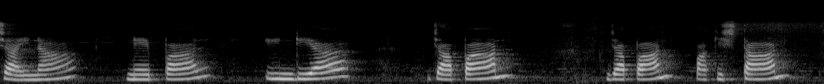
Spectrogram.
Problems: background sounds at intervals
